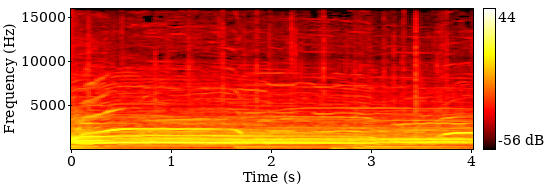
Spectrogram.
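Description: Live band holding sustained closing chords at the end of a pop song while a large concert crowd screams and whoops over it.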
